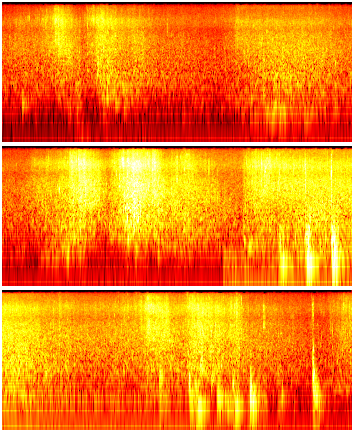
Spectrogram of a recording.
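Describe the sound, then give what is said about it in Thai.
Ocean waves at Pranburi beach wash in and recede in broad, rolling surges, with sharper splashes and knocks in the later part, like water slapping against something. No voices. “ระหว่างทางที่เรากำลังบันทึกเสียงคลื่น เราก็ได้เจอกับกลุ่มชาวประมงที่กำลังซ่อมเรือ และทำปลาหมึกตากแห้งพวกเขาเล่าภาพจำของพื้นที่ชายหาดปราณบุรีให้เราฟัง”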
